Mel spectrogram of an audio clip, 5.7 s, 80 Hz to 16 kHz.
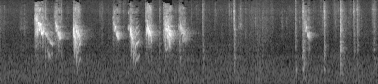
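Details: Eurasian tree sparrow recorded on January 27: short bright chirps in two loose bursts, a few rapid notes each, then scattered fainter clicks and chips toward the end.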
